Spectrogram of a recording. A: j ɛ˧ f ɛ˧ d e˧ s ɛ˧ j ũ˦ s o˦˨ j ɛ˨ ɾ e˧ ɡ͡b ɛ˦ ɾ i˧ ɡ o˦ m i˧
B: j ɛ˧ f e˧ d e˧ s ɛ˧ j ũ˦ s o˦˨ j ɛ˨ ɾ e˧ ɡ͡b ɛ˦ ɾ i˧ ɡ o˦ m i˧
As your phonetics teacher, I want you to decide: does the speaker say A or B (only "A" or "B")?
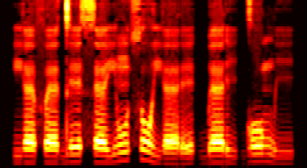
A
